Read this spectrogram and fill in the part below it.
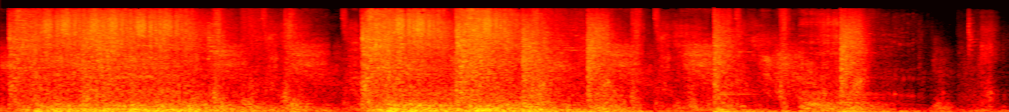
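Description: Magic blasts and clashing weapons crackle and boom in a fight.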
